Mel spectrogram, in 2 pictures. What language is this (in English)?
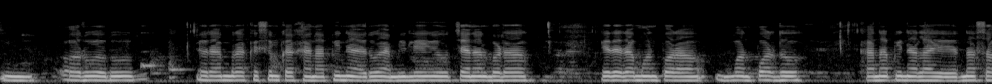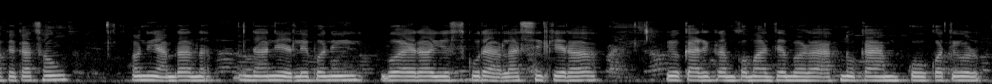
Nepali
